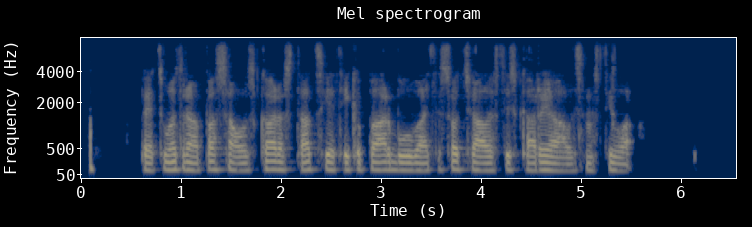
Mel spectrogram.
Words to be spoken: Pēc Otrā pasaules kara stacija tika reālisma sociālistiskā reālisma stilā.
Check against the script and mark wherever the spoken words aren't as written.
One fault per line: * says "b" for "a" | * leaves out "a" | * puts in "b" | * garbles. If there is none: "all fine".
* says "pārbūvēta" for "reālisma"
